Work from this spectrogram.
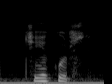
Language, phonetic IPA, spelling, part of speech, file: Latvian, [tʃiēkurs], čiekurs, noun, Lv-čiekurs.ogg
- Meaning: conifer cone (the fruit, or reproductive organ, of a conifer tree)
